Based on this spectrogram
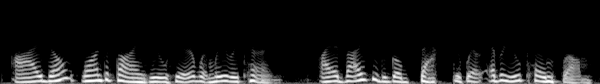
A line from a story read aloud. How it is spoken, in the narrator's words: said sharply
